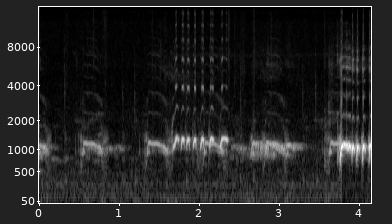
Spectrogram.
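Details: Local wild zebra dove singing as a lure. A run of gentle mid-pitched rolling coos rises into a louder pulsed phrase, then ends with a sharp rattling trill.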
